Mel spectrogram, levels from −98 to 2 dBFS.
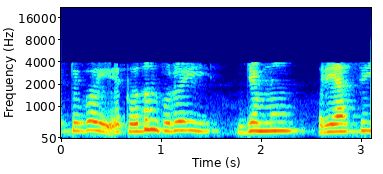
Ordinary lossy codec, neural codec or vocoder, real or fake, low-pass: AAC, 16 kbps; vocoder, 22.05 kHz, 80 mel bands, HiFi-GAN; fake; 7.2 kHz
